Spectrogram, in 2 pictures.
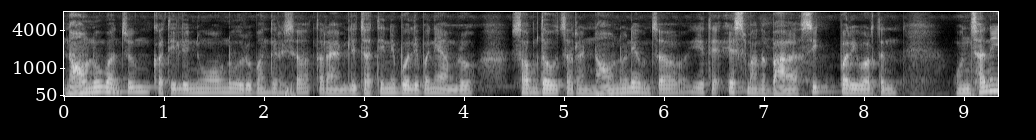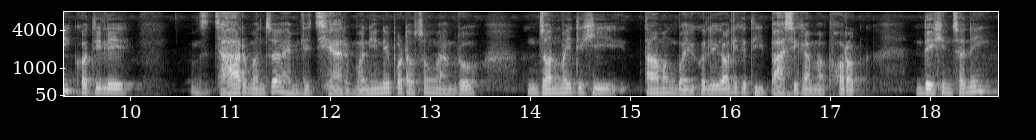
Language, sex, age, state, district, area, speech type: Nepali, male, 18-30, West Bengal, Kalimpong, rural, spontaneous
